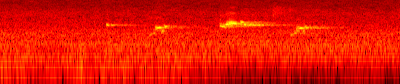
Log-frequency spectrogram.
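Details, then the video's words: Light-vented bulbul of the Taiwan subspecies singing: a short phrase of four clear whistled notes, the third loudest and slightly warbled, delivered within about one second against a faint steady background hiss. "さえずるタイワンシロガシラ/Chirping Light vented Bulbul"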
